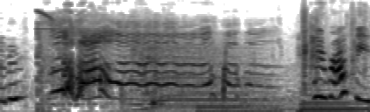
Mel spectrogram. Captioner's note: distressed sobbing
